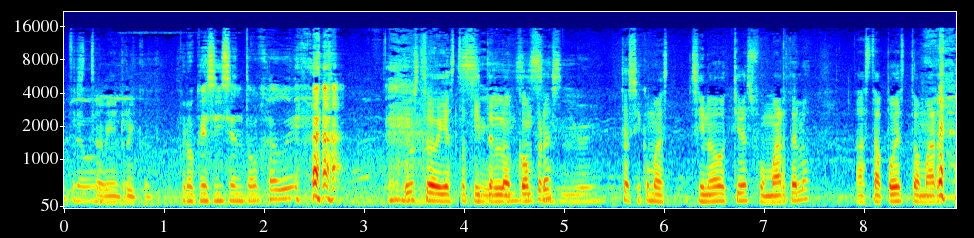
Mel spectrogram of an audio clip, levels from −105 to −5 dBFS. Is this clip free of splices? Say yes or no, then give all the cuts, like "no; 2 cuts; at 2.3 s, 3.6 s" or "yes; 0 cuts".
no; 1 cut; at 5.6 s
